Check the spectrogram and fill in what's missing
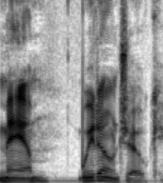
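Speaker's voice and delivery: put-on very serious tone. Retelling the lady's reply to the speaker's wife, retelling a very serious reply. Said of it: "looked at her very seriously".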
